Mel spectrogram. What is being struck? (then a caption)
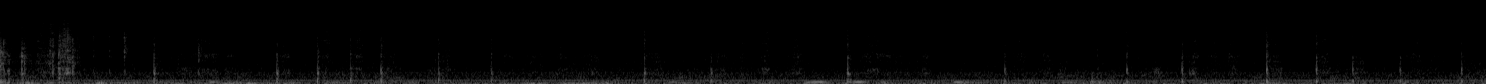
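Plastic blister and cardboard card box. Fingertips and short nails scratch and rub across the clear plastic blister front of a sealed, medium Pokemon Shining Fates pin collection box with a printed cardboard backing and card packs inside, while the other hand holds it upright. Soft, quiet scratching and crinkly rubbing is broken by sharp, brief plastic ticks and clicks. A steady low hum runs underneath throughout.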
